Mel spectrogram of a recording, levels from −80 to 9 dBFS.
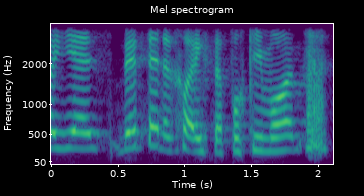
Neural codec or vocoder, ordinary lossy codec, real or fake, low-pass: codec, 16 kHz, 4 kbps, X-Codec, WavLM features, trained on Multilingual LibriSpeech; none; fake; 3.6 kHz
